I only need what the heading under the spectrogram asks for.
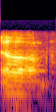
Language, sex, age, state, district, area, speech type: Malayalam, male, 30-45, Kerala, Thiruvananthapuram, urban, conversation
